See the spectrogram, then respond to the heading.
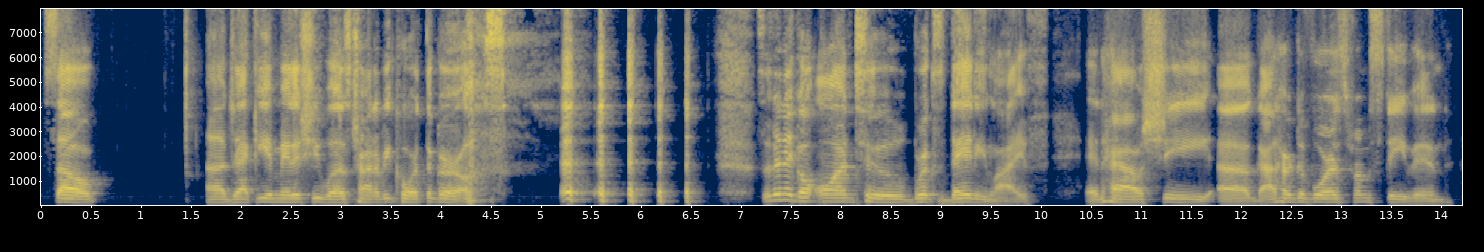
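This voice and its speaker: A man in an easy, gossipy recap. His voice sits at an ordinary middle pitch. He jumps up in pitch to act out what others said, then drops back to his own talk. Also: slow, long pauses, darkish tone. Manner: chatty, acts out quotes with raised pitch, laughs often. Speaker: recap show host. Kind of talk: casual recap commentary.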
